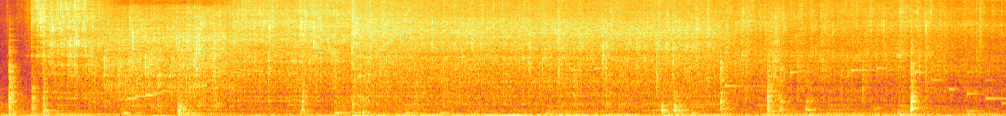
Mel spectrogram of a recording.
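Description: Seitan steaks sizzling in hot oil in a nonstick frying pan, the sizzle starting abruptly about half a second in as a steak goes into the pan. Scattered short taps and scrapes of a spatula against the pan.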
